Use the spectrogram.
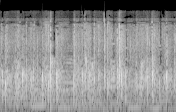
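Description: Concert audience at a live jazz show in New York City clapping for a saxophonist, a short burst of dense, close applause with a few scattered cheers.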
